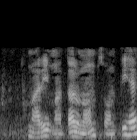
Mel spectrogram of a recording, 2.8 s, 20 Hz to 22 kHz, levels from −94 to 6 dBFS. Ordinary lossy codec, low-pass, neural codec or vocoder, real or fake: MP3, 48 kbps; 5.4 kHz; none; real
